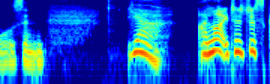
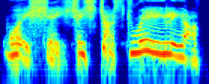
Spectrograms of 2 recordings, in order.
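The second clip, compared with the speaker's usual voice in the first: dark wizard; 2 semitones higher, 5 dB louder than usual. Shown as a demonstration. Asked to demo the dark wizard voice, rough London villain. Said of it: "What's that dark wizard voice?".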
